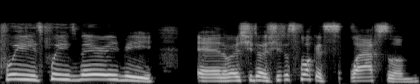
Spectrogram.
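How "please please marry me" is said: put-on high, screamed, begging tone. Retelling a scene where a character begs her to marry him: imitating someone screaming a plea. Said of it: "he's just screaming, he's like".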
